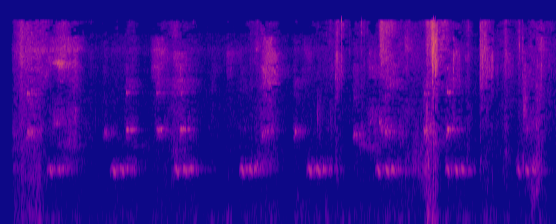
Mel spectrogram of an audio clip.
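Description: A brown-headed barbet gives about nine short, hollow, mid-pitched notes, one roughly every half second, with clicks and rustling close by.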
